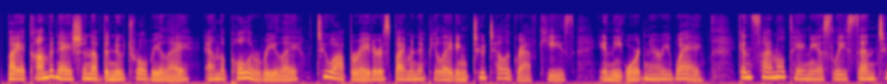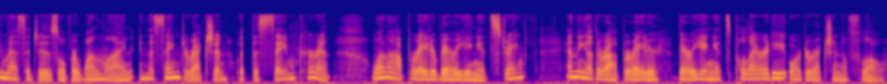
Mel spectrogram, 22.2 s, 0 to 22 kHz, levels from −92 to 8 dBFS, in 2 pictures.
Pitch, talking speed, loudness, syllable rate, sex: 175 Hz, 145 wpm, -20 LUFS, 5.1 syllables/s, female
